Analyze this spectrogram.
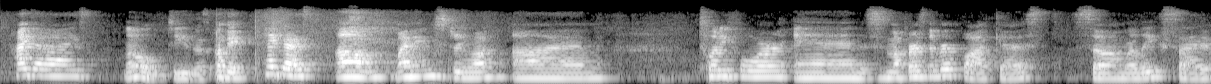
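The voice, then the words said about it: Raspy, strained voice. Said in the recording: “my voice is a little bit raggedy too, cause we was in there screaming”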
